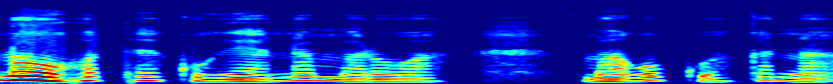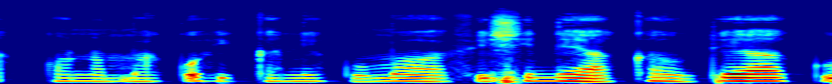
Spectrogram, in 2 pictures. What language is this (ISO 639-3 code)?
kik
